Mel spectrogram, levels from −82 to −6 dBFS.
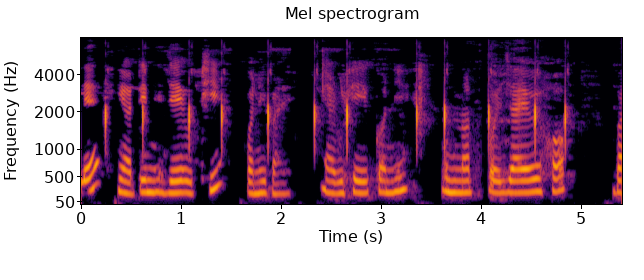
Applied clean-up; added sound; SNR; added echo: classical method Wiener filter.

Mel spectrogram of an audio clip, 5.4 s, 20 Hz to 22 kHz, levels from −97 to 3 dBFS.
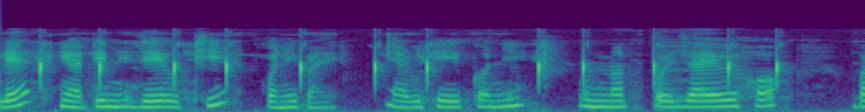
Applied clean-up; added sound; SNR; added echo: none; Telephone / Typing; 2 dB; none.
